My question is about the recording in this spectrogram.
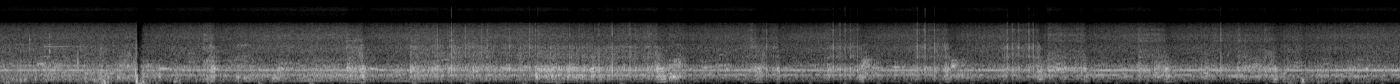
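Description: Stick (arc) welding of small square steel tubing with a coated electrode: the arc gives a steady crackling hiss, with a steady hum underneath.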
